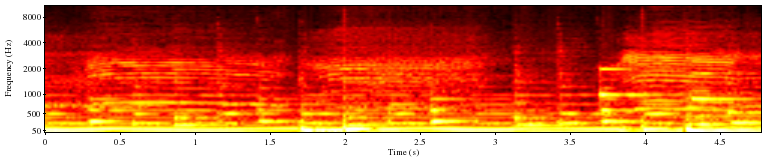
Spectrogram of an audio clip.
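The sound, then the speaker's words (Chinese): Sheep in a flock, driven along by an outsider passing through Shigang, bleat repeatedly over steady background music. “有一天，有个外地人。赶着一群羊经过石冈，”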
